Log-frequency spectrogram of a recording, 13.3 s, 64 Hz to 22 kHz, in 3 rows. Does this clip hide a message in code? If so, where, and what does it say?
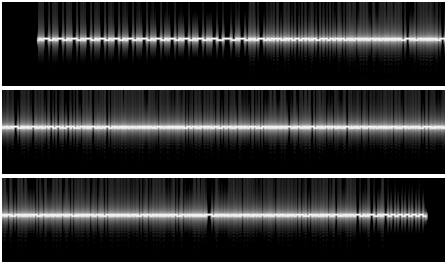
Yes: NAVTEX (SITOR-B), 100 baud, 170 Hz shift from 0.4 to 13.1 s, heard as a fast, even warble, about 1650 Hz centre. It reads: ZCZC ME03 NAV WARNING 95. WRECK IN PSN 14-36S 074-05E. WIDE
